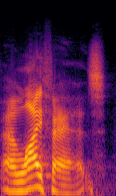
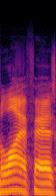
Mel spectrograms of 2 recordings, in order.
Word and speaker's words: Eliphaz: I call him Eliphaz. It's Eliphaz. Pardon me for not, I added some an extra syllable in there to make it easy on me, but it's Eliphaz, not Eliphaz.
